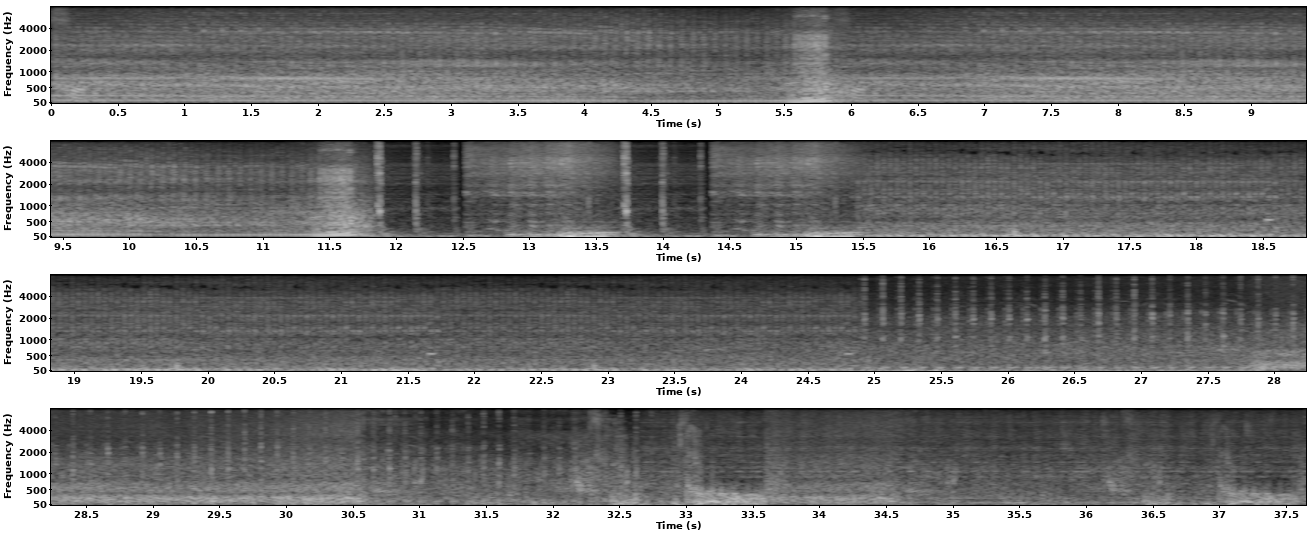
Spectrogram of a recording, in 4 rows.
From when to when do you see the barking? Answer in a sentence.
You can't hear the barking here.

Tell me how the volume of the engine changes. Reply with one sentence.
The loudness of the engine goes down.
